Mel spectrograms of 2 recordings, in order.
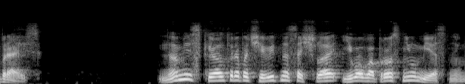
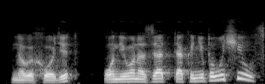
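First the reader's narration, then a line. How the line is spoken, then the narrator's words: Plain. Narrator (Russian): сказал Леттим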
